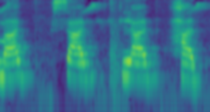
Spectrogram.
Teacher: low front lax vowel in mad, sad, lad, had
